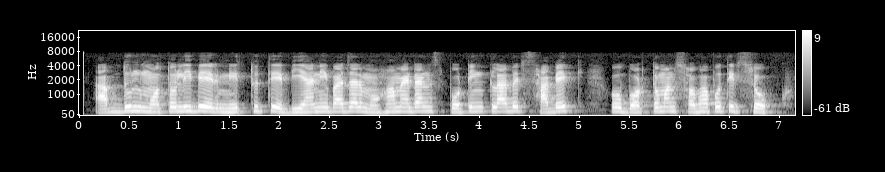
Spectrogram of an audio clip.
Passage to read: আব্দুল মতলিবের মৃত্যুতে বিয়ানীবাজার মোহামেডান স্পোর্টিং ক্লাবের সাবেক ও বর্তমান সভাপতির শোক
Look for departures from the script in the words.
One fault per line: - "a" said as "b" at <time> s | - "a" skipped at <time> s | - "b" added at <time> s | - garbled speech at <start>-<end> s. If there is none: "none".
none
